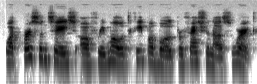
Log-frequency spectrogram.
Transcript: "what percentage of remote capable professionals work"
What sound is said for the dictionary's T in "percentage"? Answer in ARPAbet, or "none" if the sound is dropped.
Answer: S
